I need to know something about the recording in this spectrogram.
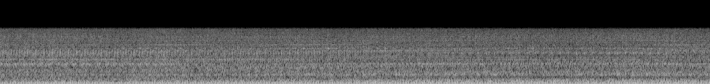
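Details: Hunting HiVolt 12 kW three-phase diesel generator running after a hydraulic-starter start. A steady, even drone with a solid low thump and no knocks or misses. Running smoothly and healthy.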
